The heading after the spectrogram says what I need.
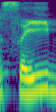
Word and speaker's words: Said: work लिखा है Edward सईद ने ने spelling S ए आई डी बोला जाता है सईद एडवर्ड सईद का यह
